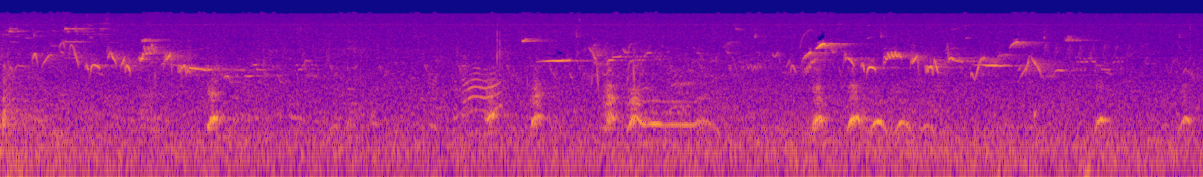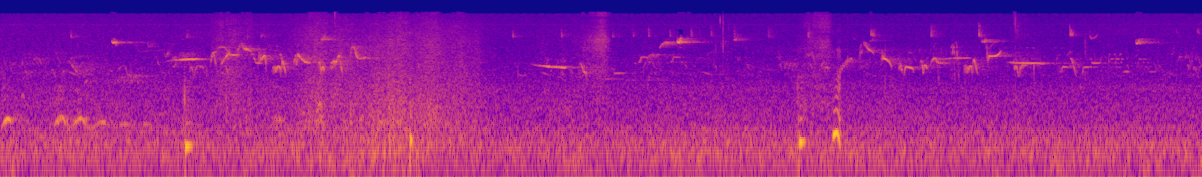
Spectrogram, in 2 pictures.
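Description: Birds chirping: many short, quick chirps and trills scattered throughout, over a soft steady background.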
